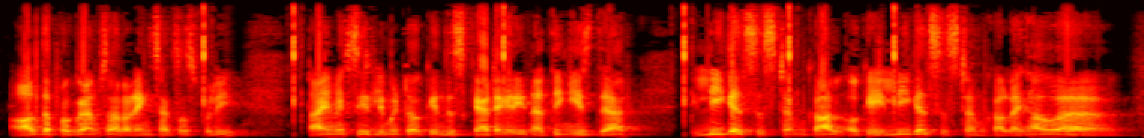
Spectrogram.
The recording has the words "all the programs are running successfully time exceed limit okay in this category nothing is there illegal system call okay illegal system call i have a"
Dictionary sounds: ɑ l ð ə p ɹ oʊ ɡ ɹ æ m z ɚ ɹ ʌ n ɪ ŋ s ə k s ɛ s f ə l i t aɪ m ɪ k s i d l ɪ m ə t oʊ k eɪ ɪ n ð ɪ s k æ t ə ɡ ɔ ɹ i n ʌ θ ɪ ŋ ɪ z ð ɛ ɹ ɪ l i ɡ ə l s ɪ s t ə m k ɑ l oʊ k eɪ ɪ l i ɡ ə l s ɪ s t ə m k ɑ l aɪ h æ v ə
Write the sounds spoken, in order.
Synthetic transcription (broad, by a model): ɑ l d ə p ɹ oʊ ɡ ɹ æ m s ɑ ɹ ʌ n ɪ ŋ s ə k s ɛ s f ə l i t aɪ m ɪ k s i d l ɪ m ə t oʊ k eɪ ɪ n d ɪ s k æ t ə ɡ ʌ ɹ i n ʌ t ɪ ŋ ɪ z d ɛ ɹ ɪ l i ɡ ə l s ɪ s t ə m k ɑ l oʊ k eɪ ɪ l i ɡ ə l s ɪ s t ə m k ɑ l aɪ h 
